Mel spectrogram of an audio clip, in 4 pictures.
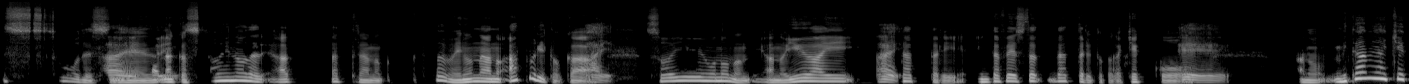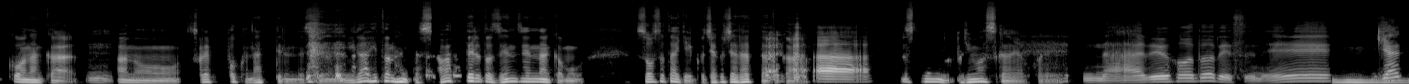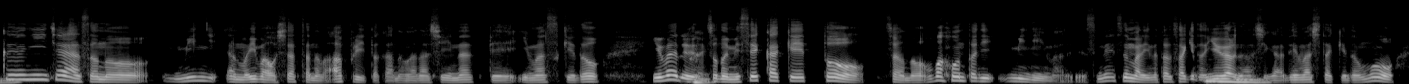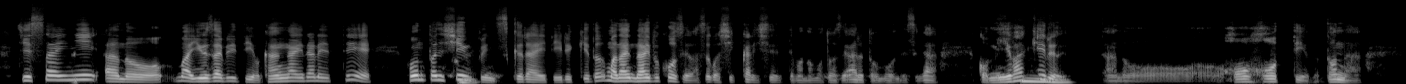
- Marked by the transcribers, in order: tapping; in English: "インターフェース"; other noise; laugh; laugh; inhale; unintelligible speech; in English: "ユーザビリティ"
- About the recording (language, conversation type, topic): Japanese, podcast, ミニマルと見せかけのシンプルの違いは何ですか？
